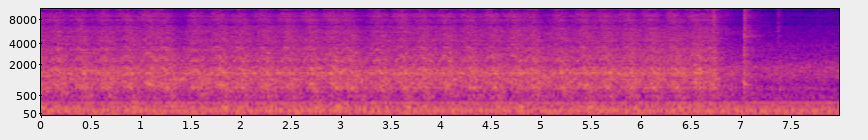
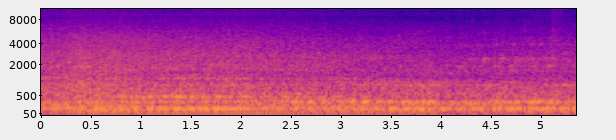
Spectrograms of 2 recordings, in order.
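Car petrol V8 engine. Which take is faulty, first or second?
first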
